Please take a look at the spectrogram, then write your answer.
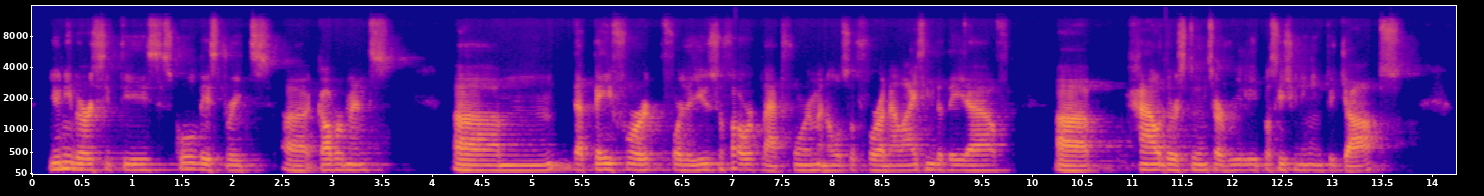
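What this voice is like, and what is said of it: Mexican Spanish accent. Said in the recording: “maybe by my accent, you might know I'm from Mexico”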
